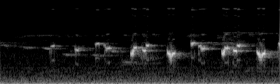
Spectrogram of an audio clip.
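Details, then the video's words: Yellow-vented bulbul starting its 'ropel panjang' long continuous song: soft opening notes build into louder, rich, down-slurred bubbling phrases in a quickening run. "BURUNG TRUCUKAN GACOR ROPEL PANJANG"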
